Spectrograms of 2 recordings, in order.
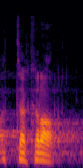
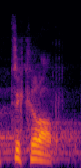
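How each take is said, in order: First: The first vowel is an 'a' sound. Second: The first vowel is not an 'a' sound. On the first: The speaker calls it right. "الصحيح التكرار بفتح التاء" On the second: The speaker calls it wrong. "بعضكم ينطقها التكرار، لا"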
